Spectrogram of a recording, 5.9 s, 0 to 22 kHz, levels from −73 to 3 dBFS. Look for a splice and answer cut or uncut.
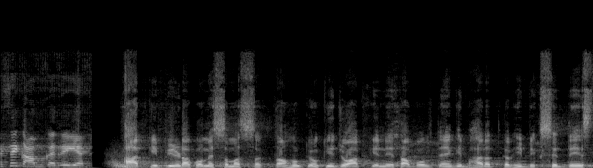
cut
